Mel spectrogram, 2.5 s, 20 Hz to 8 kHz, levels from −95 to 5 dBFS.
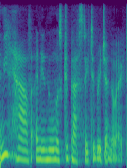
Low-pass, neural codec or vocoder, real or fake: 7.2 kHz; codec, 16 kHz, 1 kbps, FunCodec, trained on LibriTTS, 50 frames a second; fake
